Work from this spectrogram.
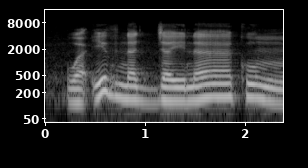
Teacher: mim mati bertemu dengan mim hukumnya idgham mislain sorrir kita dengungkan dengan dengung dua harokat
